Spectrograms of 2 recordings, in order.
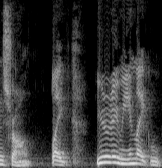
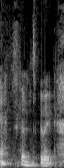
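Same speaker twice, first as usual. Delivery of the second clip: softer, laughing through the words; 4 semitones lower, 4 dB quieter, much faster than usual. Real, not acted. Laughing off her own rude word to viewers, softly giggling. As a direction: giggle as you take it back.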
